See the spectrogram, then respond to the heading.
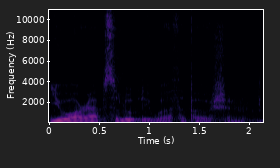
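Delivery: hushed, very soft, barely audible half-whisper. Voicing a character who tells a battered companion she's worth a potion: half-whispering. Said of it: "he whispers in Elven".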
